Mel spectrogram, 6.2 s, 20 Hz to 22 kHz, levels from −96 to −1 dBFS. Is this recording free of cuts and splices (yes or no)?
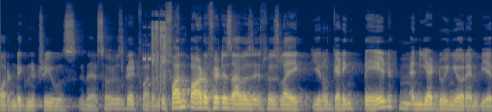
no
